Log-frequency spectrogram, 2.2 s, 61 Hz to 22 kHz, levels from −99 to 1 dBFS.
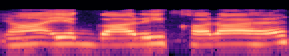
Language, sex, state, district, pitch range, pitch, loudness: Hindi, male, Bihar, Araria, 210-225 Hz, 220 Hz, -12 LUFS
